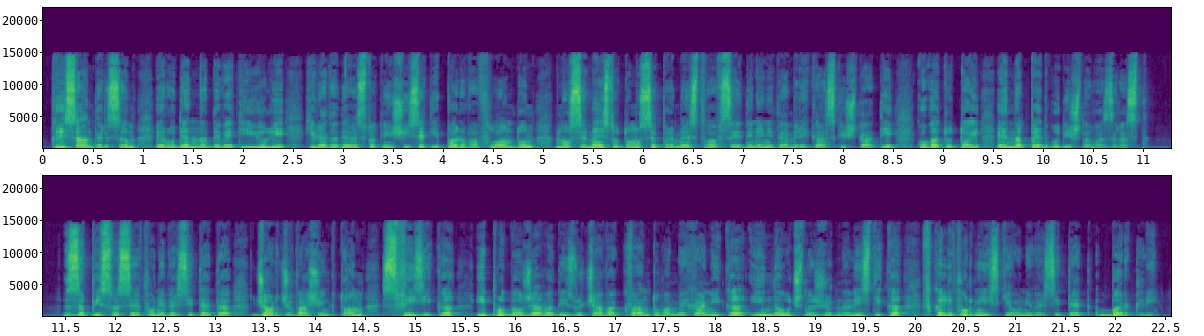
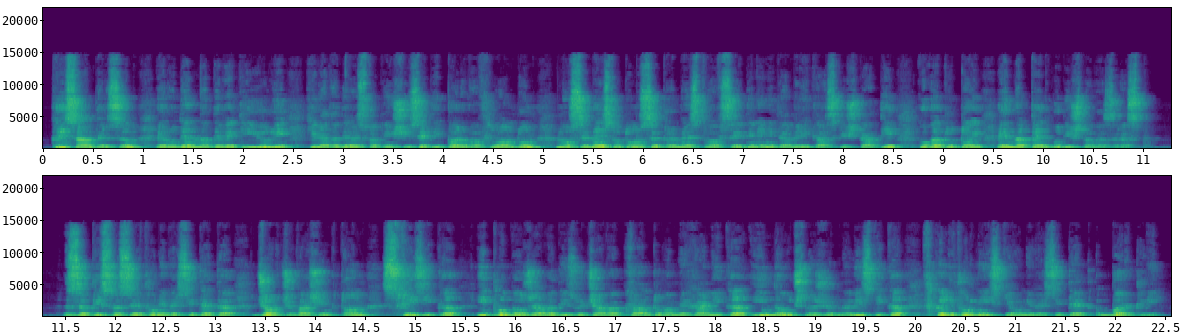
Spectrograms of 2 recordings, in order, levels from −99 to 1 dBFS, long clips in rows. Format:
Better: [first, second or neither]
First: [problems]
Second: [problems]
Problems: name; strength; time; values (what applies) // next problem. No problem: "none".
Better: first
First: none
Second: room echo; noticeable; dies away in 0.2 s // off-mic speech; far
